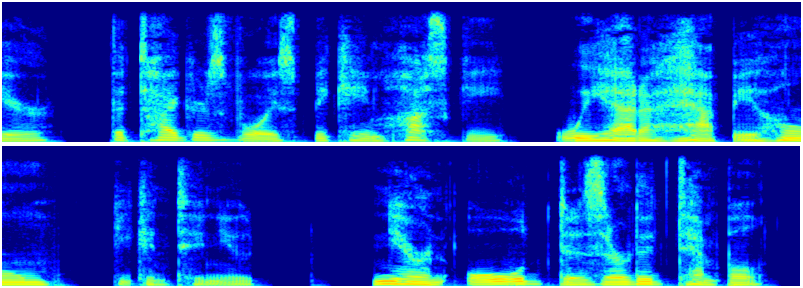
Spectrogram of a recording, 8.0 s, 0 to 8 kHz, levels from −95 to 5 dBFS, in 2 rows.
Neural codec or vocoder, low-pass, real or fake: none; 7.2 kHz; real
